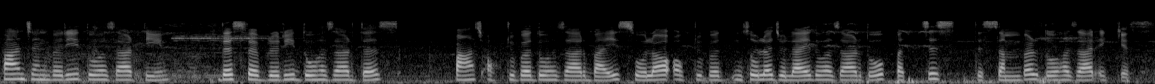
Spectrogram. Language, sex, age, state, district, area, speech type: Urdu, female, 30-45, Uttar Pradesh, Aligarh, rural, spontaneous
